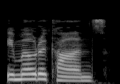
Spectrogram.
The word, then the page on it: emoticons: British English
